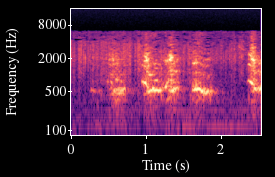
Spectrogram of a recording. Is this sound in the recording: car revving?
no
